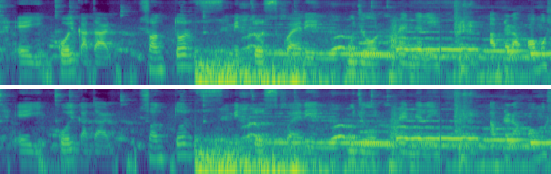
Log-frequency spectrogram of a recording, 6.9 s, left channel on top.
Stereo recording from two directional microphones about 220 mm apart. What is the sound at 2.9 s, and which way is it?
Music, centre (ahead or behind).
